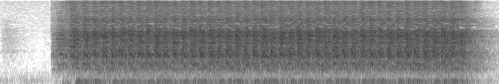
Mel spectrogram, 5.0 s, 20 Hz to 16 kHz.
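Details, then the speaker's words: 1982 Yamaha XJ550 Maxim that sat 25 years, carbs mostly rebuilt and oil in the cylinders, cranked with the clutch in: steady, fast starter cranking with compression but never catching, no spark seen. Cranking no-start, no spark. "Turns over. Sounds like it's got compression. It does have 4 plugs in it. I didn't see any spark. Not a big surprise there."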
